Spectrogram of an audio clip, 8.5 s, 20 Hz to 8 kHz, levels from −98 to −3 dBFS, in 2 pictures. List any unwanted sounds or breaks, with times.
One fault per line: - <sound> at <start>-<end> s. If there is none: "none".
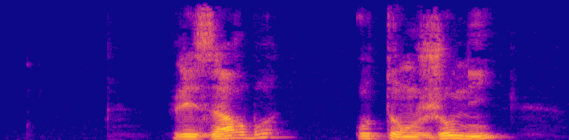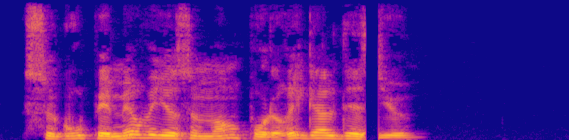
- dropout at 7.0-7.1 s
